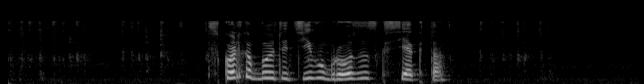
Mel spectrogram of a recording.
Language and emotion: Russian, neutral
